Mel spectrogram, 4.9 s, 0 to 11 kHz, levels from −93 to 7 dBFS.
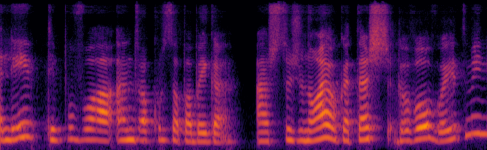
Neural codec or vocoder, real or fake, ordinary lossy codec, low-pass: codec, 24 kHz, 0.9 kbps, DualCodec; fake; Opus, 24 kbps; 9.9 kHz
